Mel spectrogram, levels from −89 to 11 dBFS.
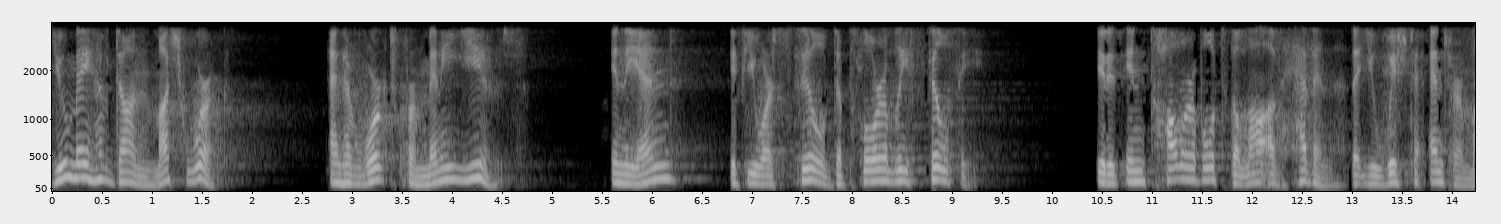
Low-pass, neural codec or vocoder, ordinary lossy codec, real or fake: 3.6 kHz; none; AAC, 16 kbps; real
